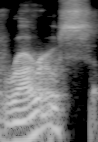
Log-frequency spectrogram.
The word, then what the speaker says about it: Rauros: Uh, my next track is, uh, the band is called Falls of Rauros. I believe is how you say it. It's R A U R O S.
